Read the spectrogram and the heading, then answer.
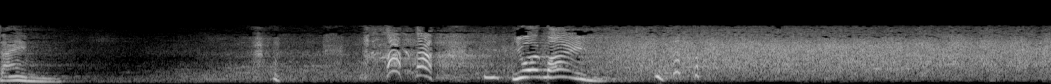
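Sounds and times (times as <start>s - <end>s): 
speech: 0.0s - 0.6s, 5.1s - 7.1s
laughter: 1.6s - 5.2s, 6.2s - 7.4s
audience clapping: 4.4s - 10.4s.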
